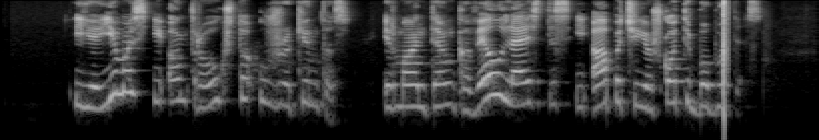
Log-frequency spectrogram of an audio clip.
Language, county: Lithuanian, Vilnius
